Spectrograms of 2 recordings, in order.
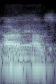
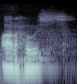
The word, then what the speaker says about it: Aarhus: The Our House convention? Our house. Yeah, maybe I'm pronouncing that incorrectly. It's a Danish city. Okay. I don't know how you say it. Aarhus.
